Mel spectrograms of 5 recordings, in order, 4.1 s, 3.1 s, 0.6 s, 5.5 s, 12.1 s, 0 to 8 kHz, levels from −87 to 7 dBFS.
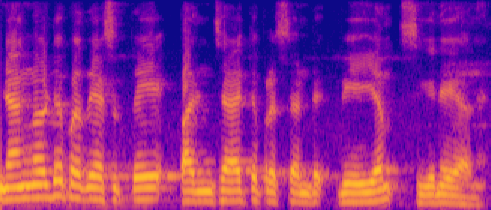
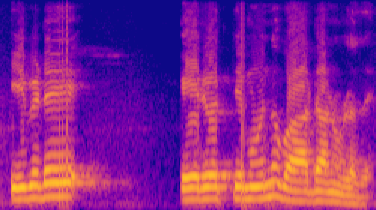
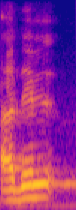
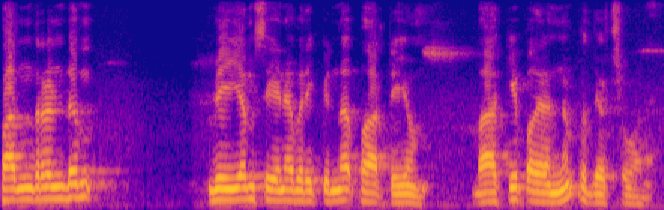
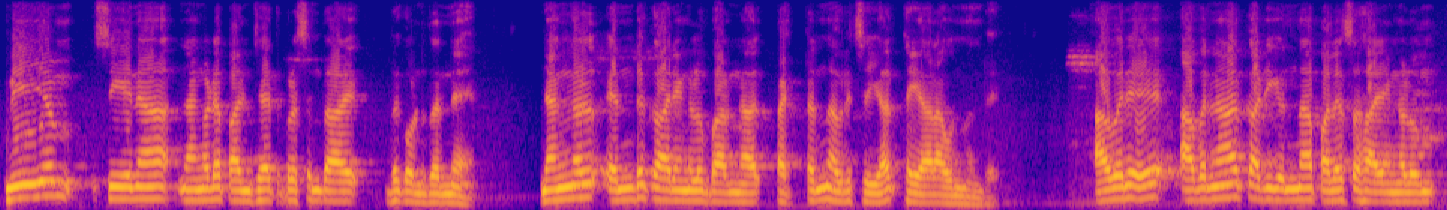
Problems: none marked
